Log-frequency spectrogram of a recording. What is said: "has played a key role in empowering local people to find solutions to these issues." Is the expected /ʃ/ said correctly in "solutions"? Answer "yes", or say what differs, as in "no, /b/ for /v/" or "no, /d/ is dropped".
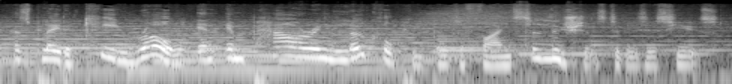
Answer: yes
